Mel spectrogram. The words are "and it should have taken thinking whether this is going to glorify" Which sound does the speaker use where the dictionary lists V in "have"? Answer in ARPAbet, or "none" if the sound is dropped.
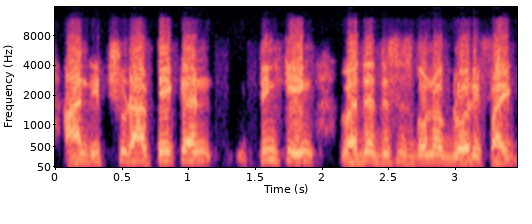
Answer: V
